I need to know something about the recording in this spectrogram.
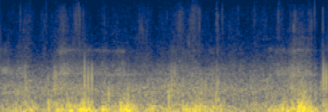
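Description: Strong wind roars and buffets, a heavy low rumble with gusty surges throughout, loudest near the start and end, with no voices.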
